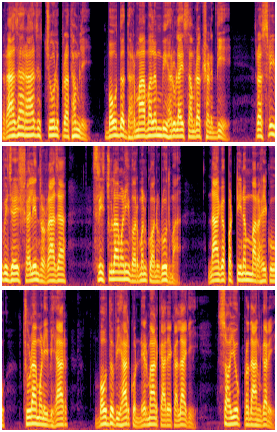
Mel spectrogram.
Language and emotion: Nepali, neutral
